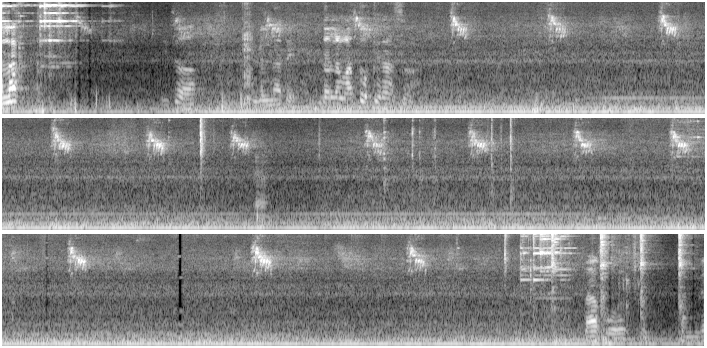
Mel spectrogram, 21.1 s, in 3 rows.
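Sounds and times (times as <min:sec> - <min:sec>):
steady low hum: 0:00.0 - 0:21.0
bird chirping: 0:05.4 - 0:06.9, 0:10.6 - 0:11.0, 0:11.6 - 0:15.6, 0:16.3 - 0:19.8.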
